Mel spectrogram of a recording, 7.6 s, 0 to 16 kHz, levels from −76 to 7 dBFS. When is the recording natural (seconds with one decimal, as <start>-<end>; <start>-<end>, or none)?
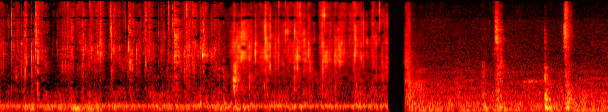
0.0-2.8; 5.3-7.6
